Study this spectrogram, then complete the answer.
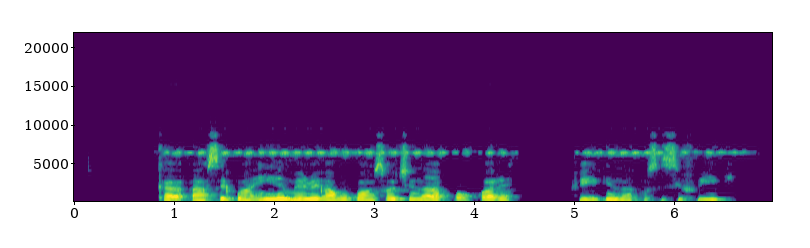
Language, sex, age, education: Igbo, female, 15-29, tertiary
